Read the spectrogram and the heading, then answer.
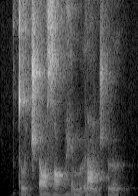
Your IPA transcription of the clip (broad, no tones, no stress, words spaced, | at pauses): tʷet͡ʃʼɯ zˤɑbʱemɯ ɾɑ̃t͡ʃʼɯ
